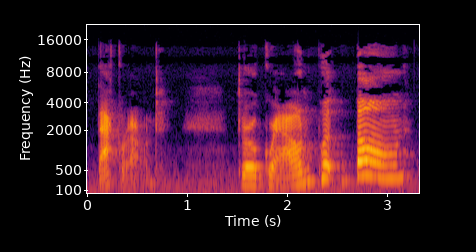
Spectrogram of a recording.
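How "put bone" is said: usual speaking voice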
